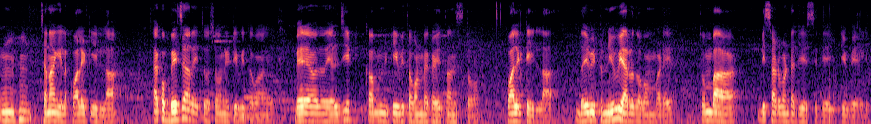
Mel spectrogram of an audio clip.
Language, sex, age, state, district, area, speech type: Kannada, male, 60+, Karnataka, Kolar, rural, spontaneous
